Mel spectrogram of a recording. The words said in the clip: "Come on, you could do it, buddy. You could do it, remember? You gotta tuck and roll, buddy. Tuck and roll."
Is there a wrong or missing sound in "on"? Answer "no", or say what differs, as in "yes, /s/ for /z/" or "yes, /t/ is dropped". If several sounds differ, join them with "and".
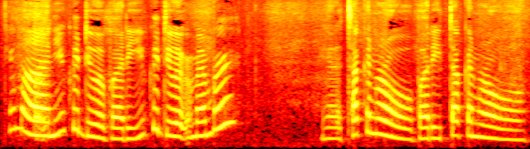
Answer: no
